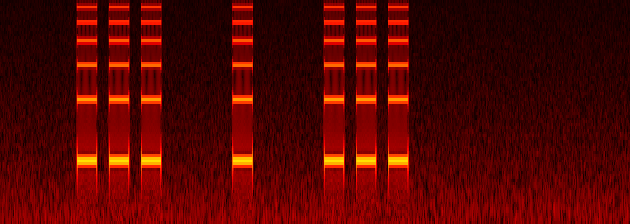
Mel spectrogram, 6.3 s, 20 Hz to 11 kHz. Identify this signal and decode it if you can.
Beep code, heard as beeps from a small speaker, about 900 Hz. 3-1-3. In Phoenix BIOS tables: interrupt mask register failure.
